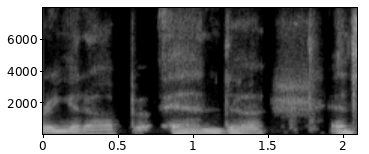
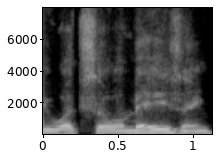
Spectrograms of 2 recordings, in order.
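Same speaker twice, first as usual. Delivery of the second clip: normal talking voice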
